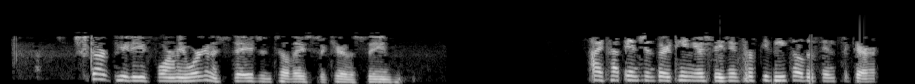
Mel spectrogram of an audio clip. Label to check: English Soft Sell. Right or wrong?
Wrong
